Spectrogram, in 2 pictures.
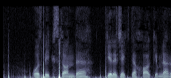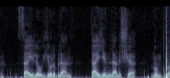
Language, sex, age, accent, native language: Uzbek, male, 18-24, Toshkent shahri, Uzbek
